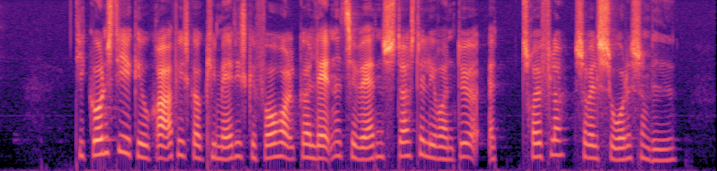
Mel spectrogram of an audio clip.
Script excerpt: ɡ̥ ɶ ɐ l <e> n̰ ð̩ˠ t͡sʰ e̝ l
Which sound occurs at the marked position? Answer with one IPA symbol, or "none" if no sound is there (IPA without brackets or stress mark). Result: æ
